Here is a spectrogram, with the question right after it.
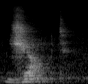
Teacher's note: Once again, simple form jump. The final sound in this verb is p. So the ed sound is t.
